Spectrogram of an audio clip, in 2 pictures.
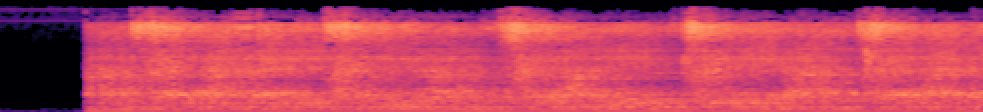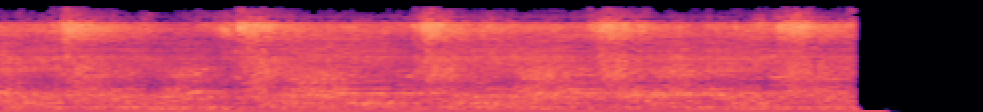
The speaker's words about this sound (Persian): صدای دانشجویان دانشکده مکانیک خواجه نصیر در حالی که دانشگاه در محاصره یگان ویژه بود را بشنویم که فریاد می‌زنند ایرانی می‌میرد، ذلت نمی‌پذیرد.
